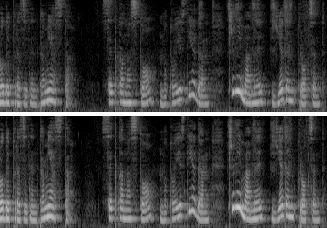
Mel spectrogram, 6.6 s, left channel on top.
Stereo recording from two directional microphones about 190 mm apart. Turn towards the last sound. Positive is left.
turn(degrees=-20)  # may be behind; listen again after turning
